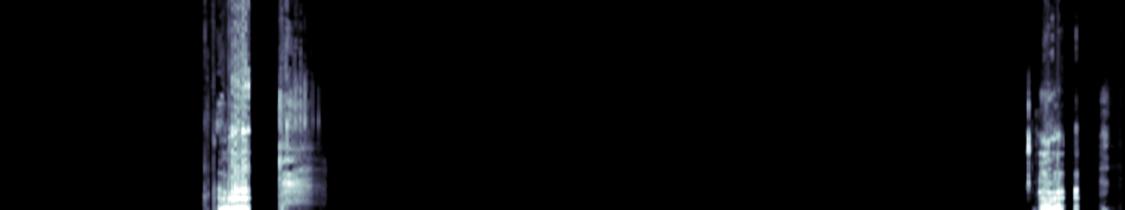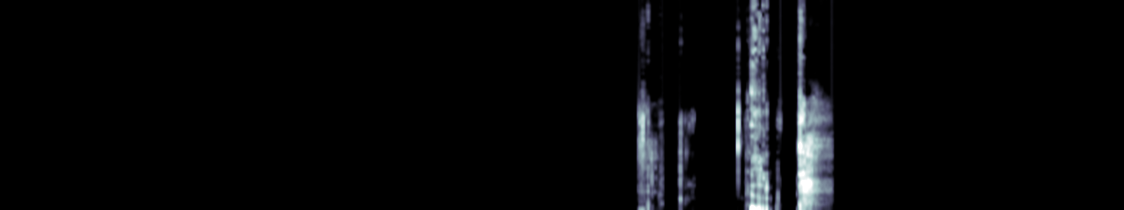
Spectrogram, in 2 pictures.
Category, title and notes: Sound effects > Human sounds and actions
These are the sounds of me burping that I recorded. I recorded these sound effects and ensured there was no background noise.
